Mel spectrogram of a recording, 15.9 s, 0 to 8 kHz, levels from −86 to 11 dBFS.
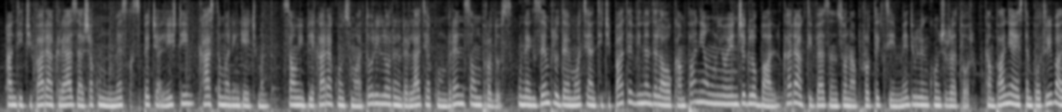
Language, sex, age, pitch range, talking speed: Romanian, female, 20-39, 180-215 Hz, 160 wpm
